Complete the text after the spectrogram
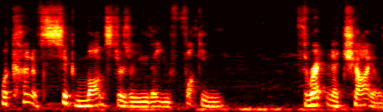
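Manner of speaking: furious, shrill, raging scream. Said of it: "he screams at you".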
